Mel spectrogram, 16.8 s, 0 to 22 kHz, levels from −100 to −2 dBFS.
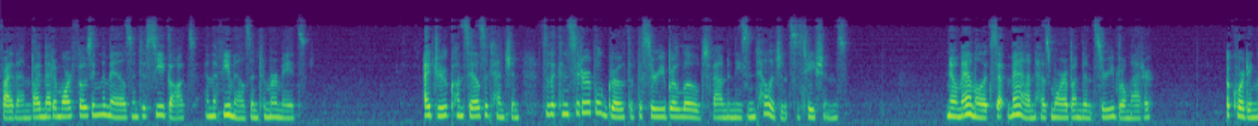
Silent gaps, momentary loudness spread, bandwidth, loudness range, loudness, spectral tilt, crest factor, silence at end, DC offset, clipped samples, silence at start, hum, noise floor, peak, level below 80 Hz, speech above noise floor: none; 10 LU; 12.5 kHz; 4 LU; -24 LUFS; -5.5 dB/octave; 22 dB; 0 s; under 0.1%; under 0.1%; 0.05 s; none; -61 dBFS; -2 dBFS; -64 dBFS; 38 dB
